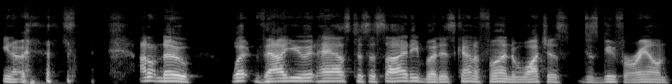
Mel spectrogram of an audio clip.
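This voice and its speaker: A man chats informally as co-host of a podcast. He is relaxed and inclined to joke, with a mid-range male pitch. The recording is dry, free of room echo. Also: measured pace. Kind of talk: casual chat.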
